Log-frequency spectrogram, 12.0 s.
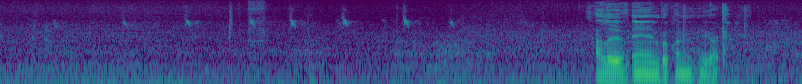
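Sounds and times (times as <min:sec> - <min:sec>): low background rumble: 0:00.0 - 0:12.0
small bird chirping: 0:00.7 - 0:07.2.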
